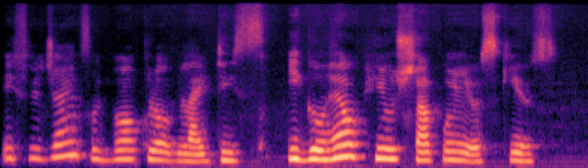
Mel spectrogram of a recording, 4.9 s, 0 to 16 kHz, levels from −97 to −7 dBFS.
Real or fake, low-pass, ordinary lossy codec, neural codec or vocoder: fake; 14.4 kHz; none; codec, 32 kHz, 1.9 kbps, SNAC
